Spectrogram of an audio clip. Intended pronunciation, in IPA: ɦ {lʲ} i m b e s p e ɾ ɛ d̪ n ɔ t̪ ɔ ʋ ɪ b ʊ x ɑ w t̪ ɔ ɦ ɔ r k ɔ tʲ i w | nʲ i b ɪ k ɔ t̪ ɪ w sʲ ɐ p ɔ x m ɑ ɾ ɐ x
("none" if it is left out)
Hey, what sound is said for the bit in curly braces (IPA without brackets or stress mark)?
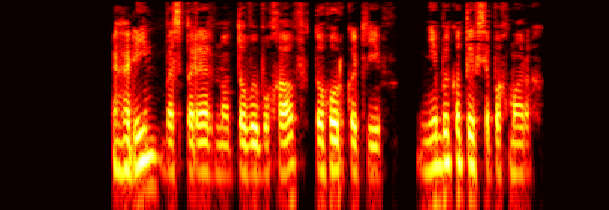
ɾʲ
